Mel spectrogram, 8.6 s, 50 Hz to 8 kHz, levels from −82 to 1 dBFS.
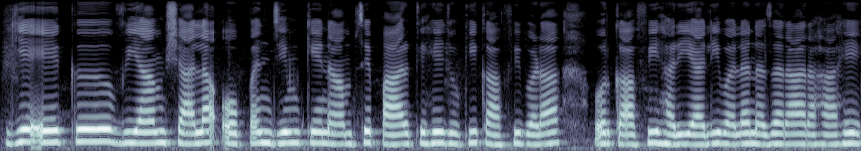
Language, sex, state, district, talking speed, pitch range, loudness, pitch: Hindi, female, Chandigarh, Chandigarh, 155 wpm, 195-215 Hz, -12 LUFS, 205 Hz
